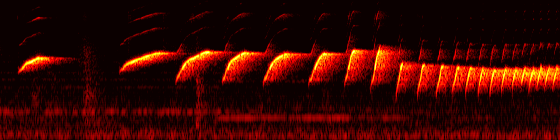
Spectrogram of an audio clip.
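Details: Song of a white-rumped shama: a series of bright rising whistled notes, coming faster and faster, ending in a rapid run of short upslurred notes.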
